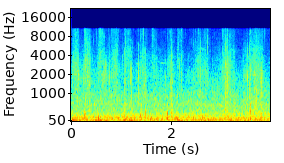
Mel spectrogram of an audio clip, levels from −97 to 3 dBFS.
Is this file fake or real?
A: real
